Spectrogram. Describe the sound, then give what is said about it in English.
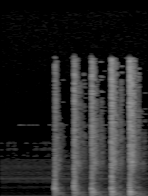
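Five sharp knocks on a church door in quick, even succession, fairly loud, following a moment of quiet. No one speaks. “There was a knock.”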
